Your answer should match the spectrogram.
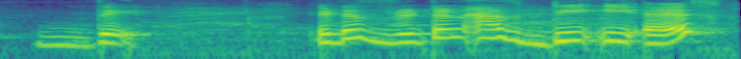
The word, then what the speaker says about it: des: Now here the S is silent, so it will be pronounced as they.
